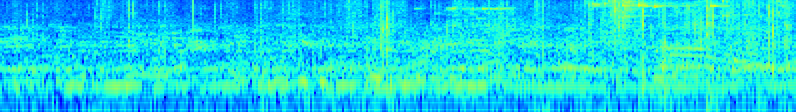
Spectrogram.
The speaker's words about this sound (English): The sound of horse hooves and insects and the wheels of the stagecoach and the chatter of people linger.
